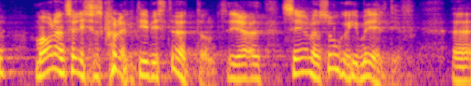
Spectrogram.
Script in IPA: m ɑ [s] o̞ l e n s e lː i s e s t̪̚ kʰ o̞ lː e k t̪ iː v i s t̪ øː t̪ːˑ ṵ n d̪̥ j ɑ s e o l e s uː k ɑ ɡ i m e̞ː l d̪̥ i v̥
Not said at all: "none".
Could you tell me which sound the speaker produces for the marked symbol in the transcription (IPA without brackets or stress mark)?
none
